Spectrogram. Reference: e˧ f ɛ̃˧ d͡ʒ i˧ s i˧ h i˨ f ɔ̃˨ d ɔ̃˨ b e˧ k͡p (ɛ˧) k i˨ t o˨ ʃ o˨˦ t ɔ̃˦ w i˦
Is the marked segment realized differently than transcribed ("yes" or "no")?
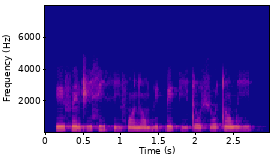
yes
